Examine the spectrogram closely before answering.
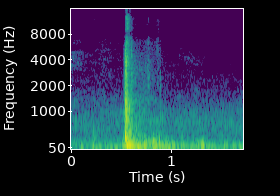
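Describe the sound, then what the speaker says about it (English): A Tesla Model 3 car door with an upgraded seal shuts once with a solid, muffled thump, close and fairly loud, followed by a brief dull settle with no talking. "So when I shut the door"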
